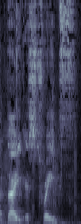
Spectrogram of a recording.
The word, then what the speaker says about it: Dire Straits: Se pronuncia Die Streets.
